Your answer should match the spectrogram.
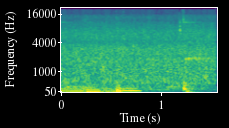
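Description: A mountain creek rushes steadily beside a forest trail, a broad even wash of flowing water close by, with a couple of soft footfall thumps.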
